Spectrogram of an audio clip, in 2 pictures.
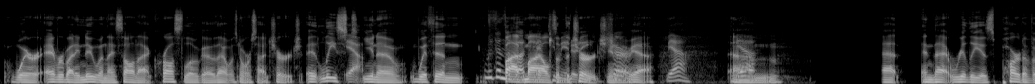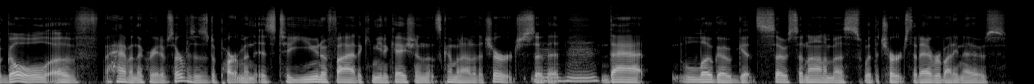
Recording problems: audio cutting out; at 8.5 s

